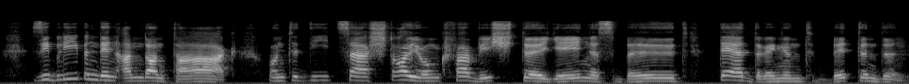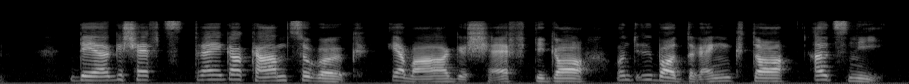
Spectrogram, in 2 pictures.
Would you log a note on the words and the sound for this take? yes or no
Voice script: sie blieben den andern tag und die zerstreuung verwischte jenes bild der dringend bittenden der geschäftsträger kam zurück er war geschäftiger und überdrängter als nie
no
